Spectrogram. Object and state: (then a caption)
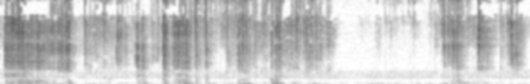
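Bar of soap being carved. A craft knife scrapes a solid orange bar of soap and digs out crumbly chunks. Dry, bright crunching and scratching come in quick bursts with a soft low thud beneath, then pause briefly before a few more crisp scrapes and a sharp click near the end.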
